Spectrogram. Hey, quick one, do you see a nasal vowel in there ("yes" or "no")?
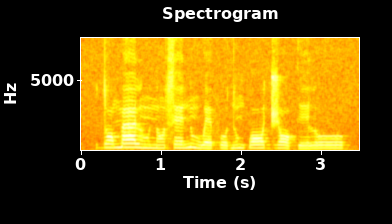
yes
